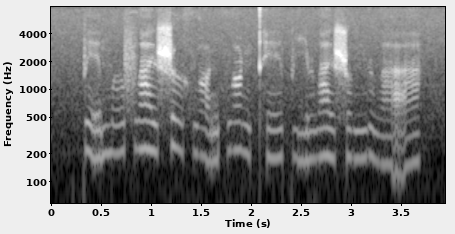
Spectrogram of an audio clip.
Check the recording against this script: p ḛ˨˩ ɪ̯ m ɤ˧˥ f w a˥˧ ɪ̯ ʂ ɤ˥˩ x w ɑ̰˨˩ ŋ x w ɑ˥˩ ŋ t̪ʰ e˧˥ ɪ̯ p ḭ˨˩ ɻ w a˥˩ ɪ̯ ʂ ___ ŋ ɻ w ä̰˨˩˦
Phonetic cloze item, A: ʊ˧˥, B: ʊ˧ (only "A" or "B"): A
